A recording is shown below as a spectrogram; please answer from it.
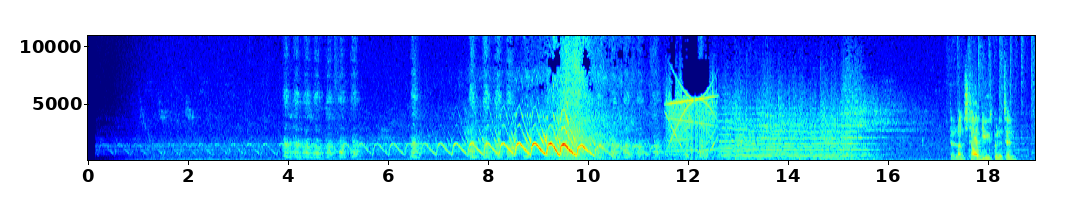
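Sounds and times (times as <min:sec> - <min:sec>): emergency siren yelping: 0:00.4 - 0:12.8.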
